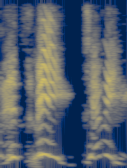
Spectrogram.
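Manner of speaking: put-on cartoon kid voice. Friends riffing on cartoon characters as one family: Timmy Turner voice. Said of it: "I can't really do this voice".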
